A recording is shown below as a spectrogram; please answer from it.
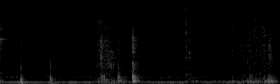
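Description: A knife cuts through a crispy puff pastry festive bake from Aldi, giving a few faint, sharp crunches and crackles at irregular intervals, close and quiet.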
